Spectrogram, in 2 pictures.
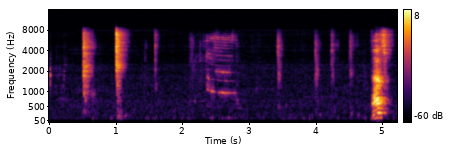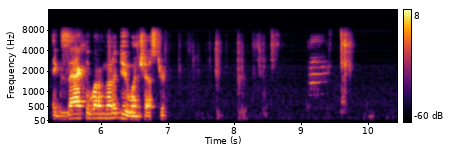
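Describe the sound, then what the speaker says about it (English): A kitten meows in short calls near a PC case being set up, heard between stretches of a man's speech. "Yeah, I hear you. You're not convincing, little kitten."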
